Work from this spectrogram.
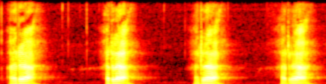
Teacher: A flap is when you have a D or a T between two vowels. And it kind of makes a little bit of a tap of the tongue on the roof of your mouth, almost like a combination between a T, a D, and an R.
